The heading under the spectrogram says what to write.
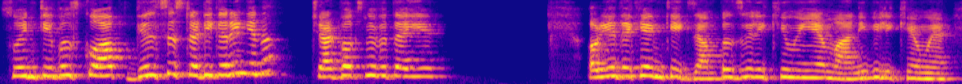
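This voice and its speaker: A woman's voice: sits high, fairly quick. A woman teaching an online class, drilling words aloud and explaining patiently over a video call.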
